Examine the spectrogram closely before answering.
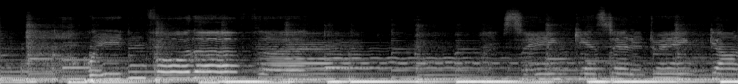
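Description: A song with singing over a strong bass line, played through 50 W Class A 807 valve monoblock amplifiers into cheap speakers while the amps are being tested.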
